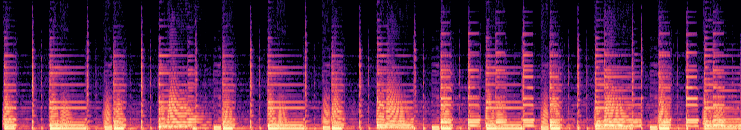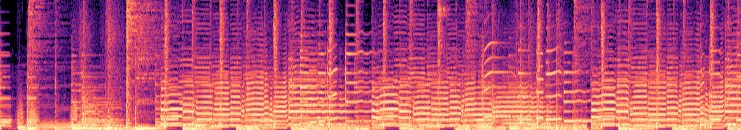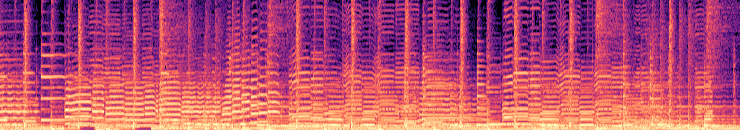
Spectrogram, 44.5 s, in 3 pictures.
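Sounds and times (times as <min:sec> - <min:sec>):
saxophone: 0:00.0 - 0:44.4.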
